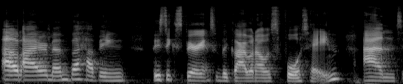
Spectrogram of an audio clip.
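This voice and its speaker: A woman with an Australian accent talks at a fairly quick pace in a bright, sharp tone. Her pitch variation is ordinary, and the recording is very clean with a silent background. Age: 20s. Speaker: writer. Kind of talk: casual chat. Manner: halting, many fillers.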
